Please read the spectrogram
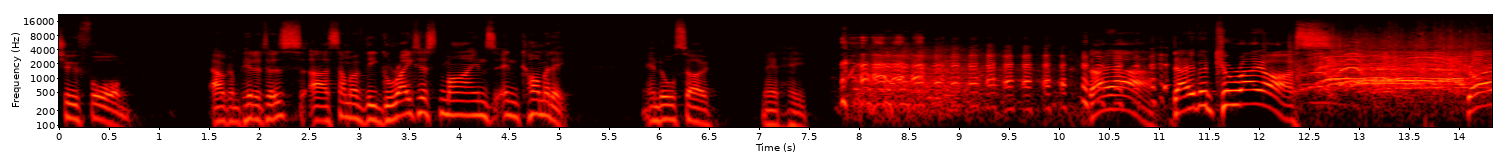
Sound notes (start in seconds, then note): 7.8 laughter; 12.0 cheering, applause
